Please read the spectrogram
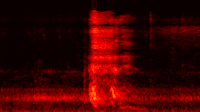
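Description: A goat's brief, loud call about a second in: two quick cries falling in pitch.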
